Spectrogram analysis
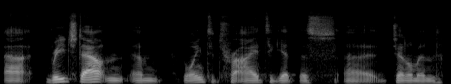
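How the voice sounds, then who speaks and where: A man co-hosting a podcast, talking through news and announcements in a casual, halting conversational way. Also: low voice, dry recording, clean studio sound. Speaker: podcast co-host.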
